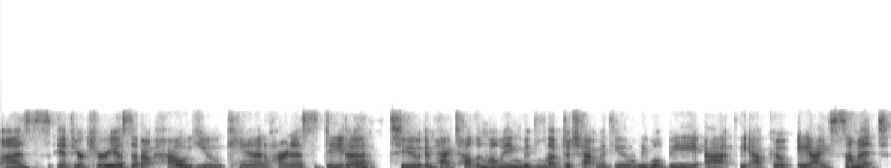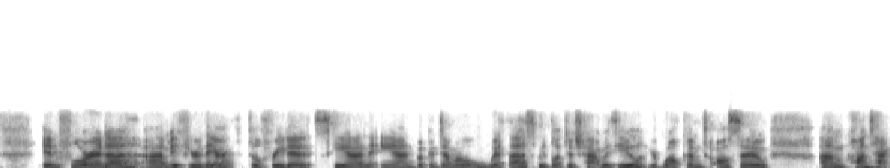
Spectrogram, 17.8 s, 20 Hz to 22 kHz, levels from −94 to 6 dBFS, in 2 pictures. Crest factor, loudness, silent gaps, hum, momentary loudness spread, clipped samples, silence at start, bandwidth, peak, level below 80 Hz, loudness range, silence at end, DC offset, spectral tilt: 20 dB; -27 LUFS; none; none; 7 LU; under 0.1%; 0 s; 7.6 kHz; -8 dBFS; -74 dBFS; 3 LU; 0 s; under 0.1%; -2 dB/octave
